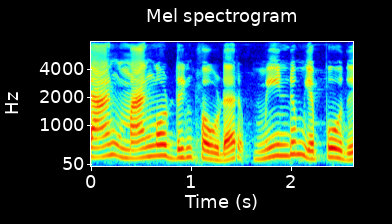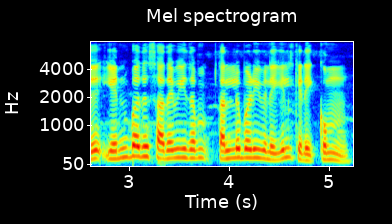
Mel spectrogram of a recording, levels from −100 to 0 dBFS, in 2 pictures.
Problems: none marked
